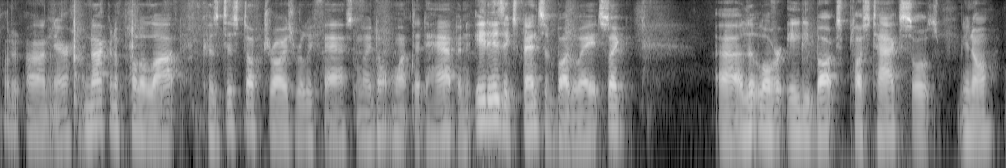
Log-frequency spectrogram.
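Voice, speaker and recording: Over slight background noise, a fairly low-pitched man from Newfoundland, Canada, runs his channel's laid-back garage tutorial at home. He works on a car himself, narrating in a rambling way with frequent fillers and false starts.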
